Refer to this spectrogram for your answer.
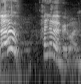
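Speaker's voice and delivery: hearty, loud, high-pitched.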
